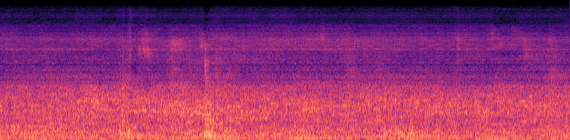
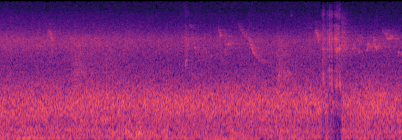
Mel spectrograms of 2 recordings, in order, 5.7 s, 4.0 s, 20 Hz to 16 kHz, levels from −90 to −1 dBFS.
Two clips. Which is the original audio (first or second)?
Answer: second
